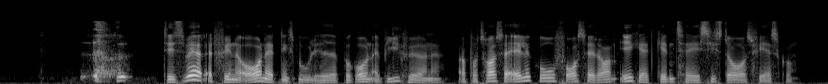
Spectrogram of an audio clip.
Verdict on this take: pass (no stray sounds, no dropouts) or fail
fail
